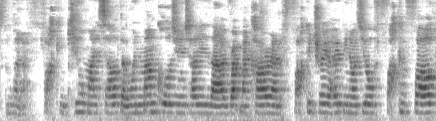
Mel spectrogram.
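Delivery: put-on angry outburst. Retelling an ex-partner's angry phone threat: imitating an angry threat. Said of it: "just got so angry".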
